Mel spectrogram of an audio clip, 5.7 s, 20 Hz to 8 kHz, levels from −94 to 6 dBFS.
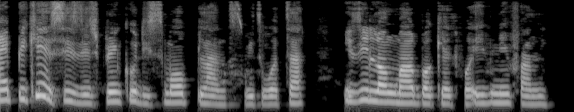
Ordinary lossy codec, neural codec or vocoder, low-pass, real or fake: none; none; none; real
